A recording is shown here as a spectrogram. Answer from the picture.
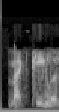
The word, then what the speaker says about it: Machpelah: Machpelah is how you pronounce it.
